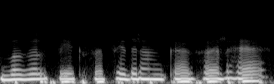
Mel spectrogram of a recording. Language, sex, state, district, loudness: Hindi, female, Jharkhand, Palamu, -11 LUFS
